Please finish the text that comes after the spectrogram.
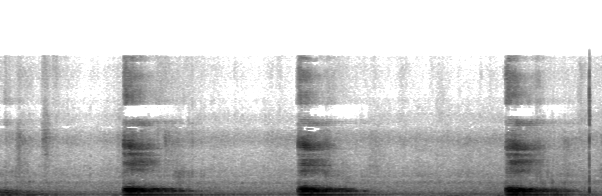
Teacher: এটা হচ্ছে আমাদের জিহ্বার, আমাদের যে জিহ্বা রয়েছে জিহ্বার একদম ব্যাক অফ টাং থেকে, অর্থাৎ জিহ্বার পিছন থেকে উচ্চারণ করবো। আর আমাদের ঠোঁটের অবস্থা হবে জিরোর মতো, এরকম অ অ অ। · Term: অ সাউন্ড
